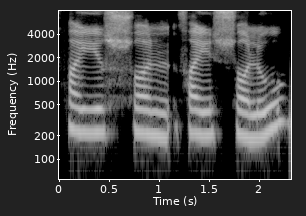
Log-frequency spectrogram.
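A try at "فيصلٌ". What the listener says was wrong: Faisalun. Jadi kita coba karena fokus kita adalah harokat terakhir, maka kita komplitkan membacanya.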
